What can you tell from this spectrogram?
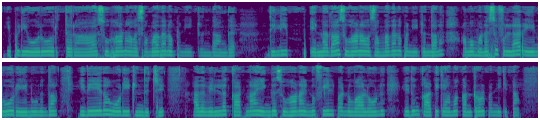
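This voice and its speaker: Woman narrator, fast storytelling, raised pitch, dry studio sound. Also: level tone, a little mellow, no room sound. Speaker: narrator and voice actor.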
